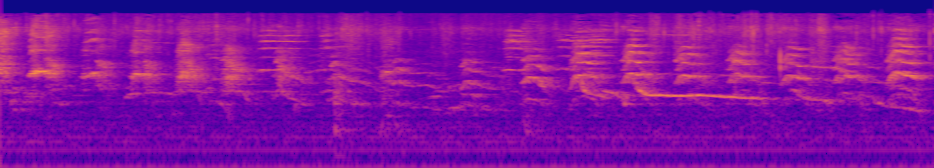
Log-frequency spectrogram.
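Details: Male Shiba Inu whimpering and yelping in quick bursts, about three calls a second. The calls are thin, arching and nasal, with one longer falling whine near the five-second mark, set against a constant low hum.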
